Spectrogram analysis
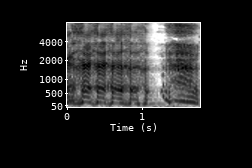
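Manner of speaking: real giggling burst; amused laugh. Real, not acted. Player after threatening to arrest crying woman, amused laughing. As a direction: laugh at your own joke. Laughs at his own joke.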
